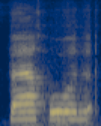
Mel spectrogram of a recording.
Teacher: ذال نرم حروف میں سے ہے، اس میں کسی قسم کی سیٹی کی آواز نہیں ہوگی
